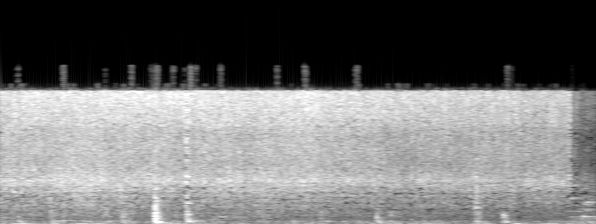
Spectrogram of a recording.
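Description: Brinjal frying in oil with turmeric, salt, onion and chilli, a loud steady sizzle with a few soft scraping stirs, close by and without talk.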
